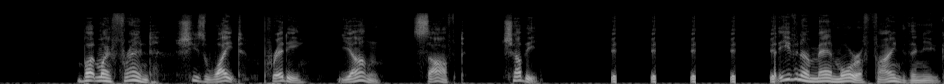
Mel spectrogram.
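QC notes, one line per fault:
6.16 to 7.75 s, broken-record loop: a 0.40 s slice of the speech repeats four times back to back and replaces what should have followed, likely a stalled player or stream resending its last fragment. The waveform and spectrogram show identical blocks tiled end to end.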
